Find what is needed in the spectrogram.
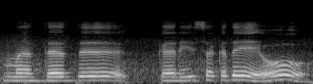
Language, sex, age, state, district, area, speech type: Dogri, male, 45-60, Jammu and Kashmir, Jammu, rural, read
